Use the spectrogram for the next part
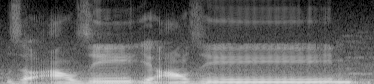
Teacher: Za-nya penuh mulutnya, punggung lidahnya ada di langit-langit mulut ya, di atas. Za azi ya, azim gitu ya, bukan ajim ya, tapi za zi.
